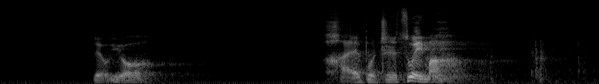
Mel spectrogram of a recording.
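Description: A man speaks sternly and loudly.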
